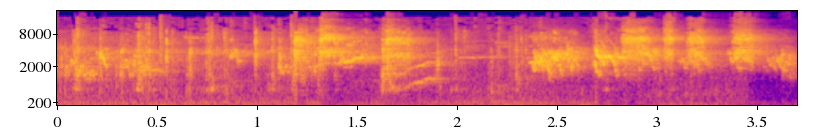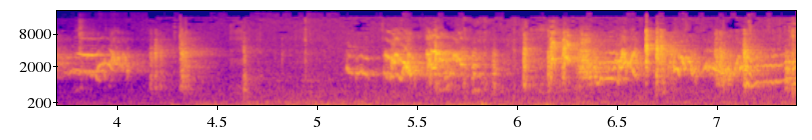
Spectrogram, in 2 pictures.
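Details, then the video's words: Pet budgerigars chirping: dense, overlapping high warbles and scratchy chatter, with a brief quiet gap near the middle before the busy twittering resumes. "BUDGIES CHIRPING SOUND"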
